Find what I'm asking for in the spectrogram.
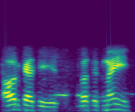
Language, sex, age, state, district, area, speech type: Urdu, male, 30-45, Uttar Pradesh, Mau, urban, conversation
